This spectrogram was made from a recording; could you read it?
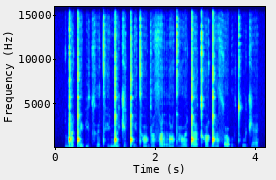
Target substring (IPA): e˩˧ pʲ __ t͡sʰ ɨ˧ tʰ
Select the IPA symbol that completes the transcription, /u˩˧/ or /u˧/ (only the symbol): u˩˧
